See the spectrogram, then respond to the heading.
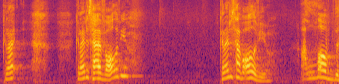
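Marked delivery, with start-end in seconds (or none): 0.0-5.4 soft, tender invitation; Jesus softly asking for all of you, tender and quiet; gentle Jesus. Acted. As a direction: coax gently, almost hushed. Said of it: "And he's like".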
